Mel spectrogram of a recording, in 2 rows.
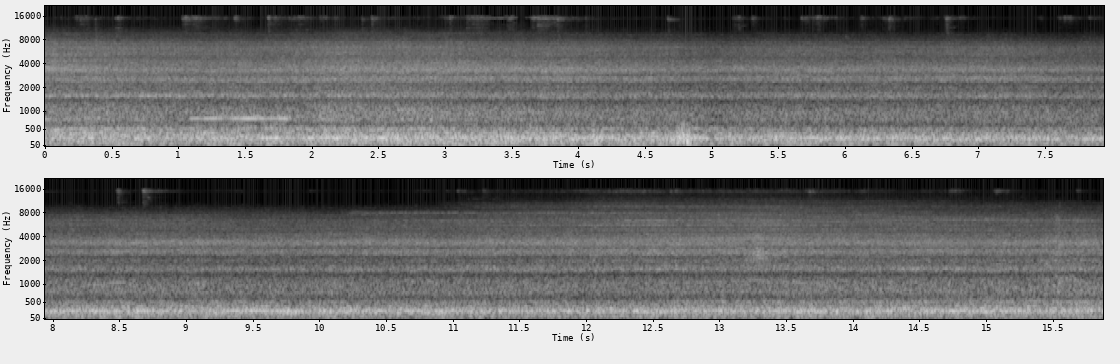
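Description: Steady rumble and hum of electric trains: the wagons of a freight train rolling away, and a VL10 electric locomotive at the head of a passenger train approaching slowly. A single knock comes about five seconds in.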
